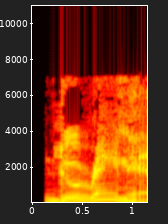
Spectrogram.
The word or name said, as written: duramen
